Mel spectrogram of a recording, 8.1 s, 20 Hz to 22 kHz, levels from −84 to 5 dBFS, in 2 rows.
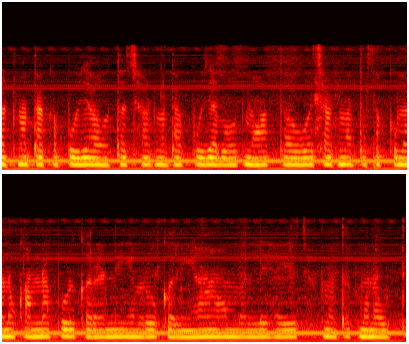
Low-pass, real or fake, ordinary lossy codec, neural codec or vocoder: none; real; none; none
